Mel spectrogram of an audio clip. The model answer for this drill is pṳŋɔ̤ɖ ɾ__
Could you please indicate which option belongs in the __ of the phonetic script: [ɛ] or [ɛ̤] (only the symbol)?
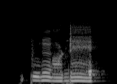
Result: ɛ̤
